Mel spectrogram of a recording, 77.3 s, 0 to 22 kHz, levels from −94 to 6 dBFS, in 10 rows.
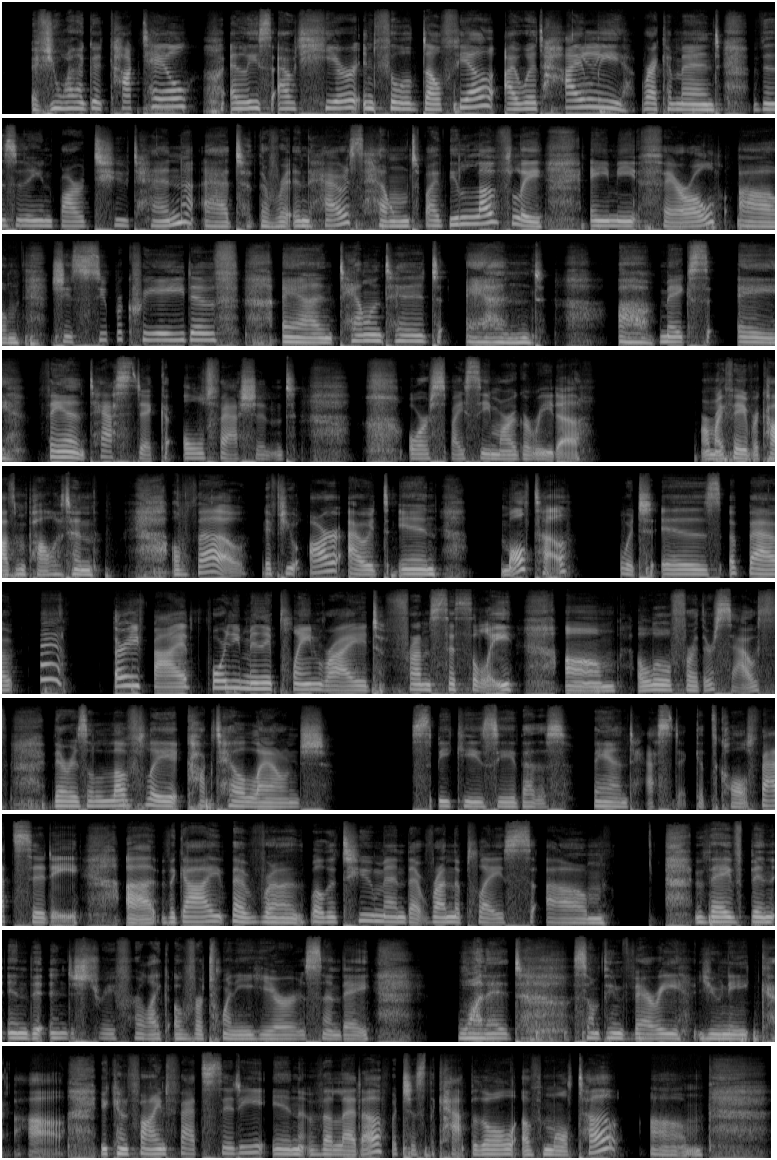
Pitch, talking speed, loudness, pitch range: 165 Hz, 100 wpm, -34 LUFS, 150-185 Hz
